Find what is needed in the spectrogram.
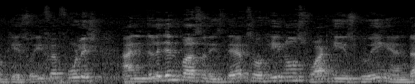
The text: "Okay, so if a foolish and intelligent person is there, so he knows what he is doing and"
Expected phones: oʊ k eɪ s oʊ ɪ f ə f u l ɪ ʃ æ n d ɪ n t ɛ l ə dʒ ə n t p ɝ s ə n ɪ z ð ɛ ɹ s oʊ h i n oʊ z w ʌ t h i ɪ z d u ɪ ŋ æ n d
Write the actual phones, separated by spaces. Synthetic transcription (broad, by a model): oʊ k eɪ s oʊ ɪ f ə f u l ɪ ʃ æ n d ɪ n t ɛ l ə dʒ ə n t p ɝ s ə n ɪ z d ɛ ɹ s oʊ h i n oʊ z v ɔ t h i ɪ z d u ɪ ŋ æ n d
